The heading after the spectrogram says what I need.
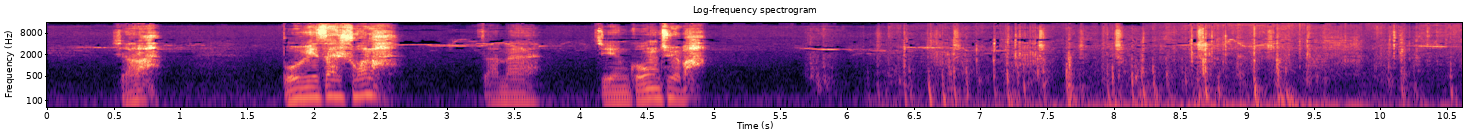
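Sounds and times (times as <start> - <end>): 
speech: 1.8 - 2.7, 3.3 - 5.0
horse hooves clip-clopping as a horse is ridden behind a sedan chair: 5.7 - 10.5.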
